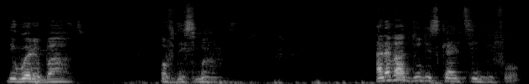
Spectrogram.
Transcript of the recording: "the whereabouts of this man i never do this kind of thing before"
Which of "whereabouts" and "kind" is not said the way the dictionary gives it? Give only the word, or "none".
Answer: whereabouts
